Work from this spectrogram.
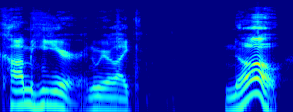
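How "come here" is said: acted aggressive, angry yelling. Recounting a lady calling them over, the speaker imitates her aggressively mad yell. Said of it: "getting more and more like aggressively mad".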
